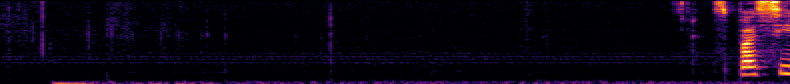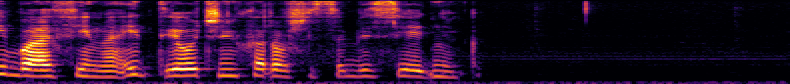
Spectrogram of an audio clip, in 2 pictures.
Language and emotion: Russian, positive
